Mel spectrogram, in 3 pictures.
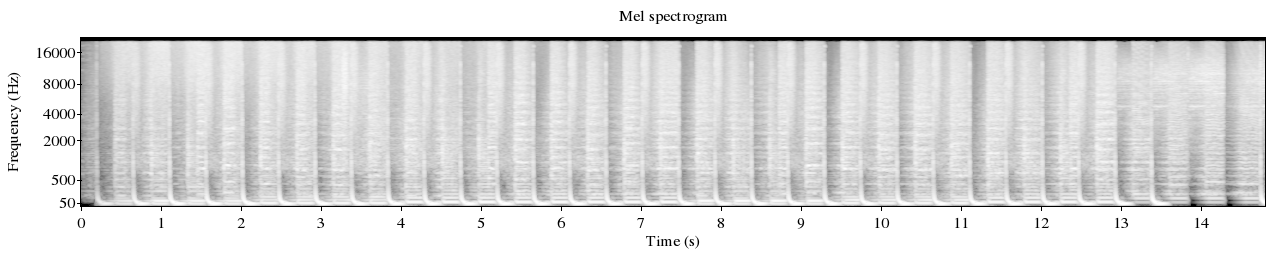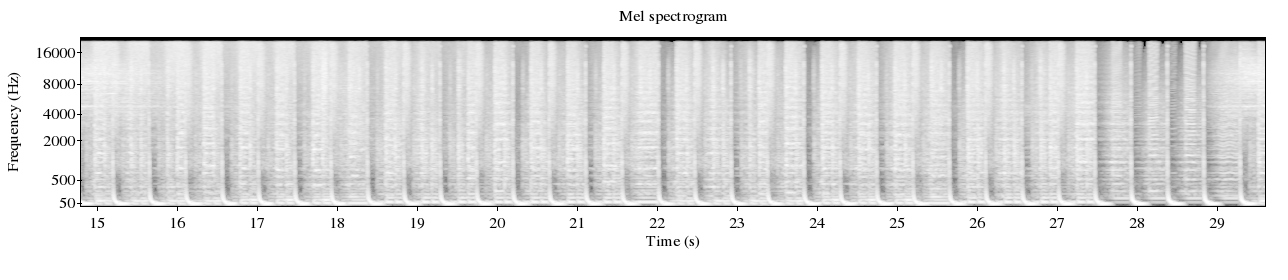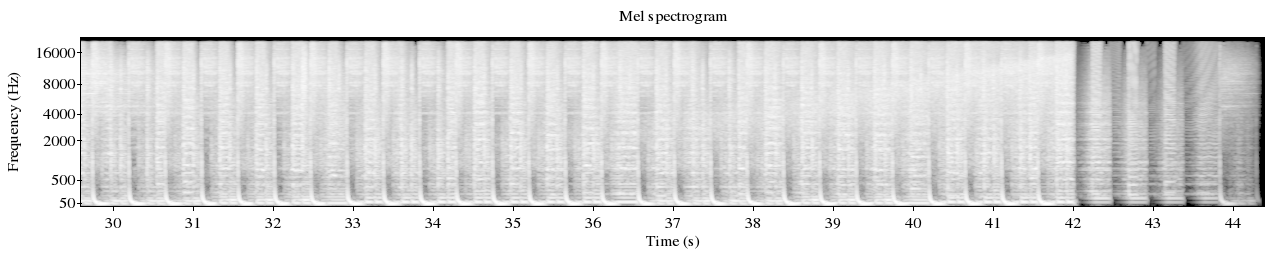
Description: • Качество: 320, Stereo
громкие
dance
Electronic
EDM
электронная музыка
без слов
Trance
